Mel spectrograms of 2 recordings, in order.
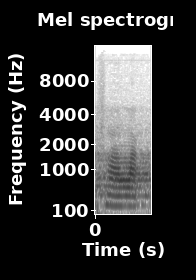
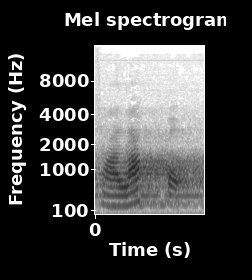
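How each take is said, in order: First: The word ends on the bare consonant. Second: The word ends with a vowel after the consonant. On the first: The speaker calls it wrong. "bukan falak" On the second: The speaker calls it right. "tapi falako"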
